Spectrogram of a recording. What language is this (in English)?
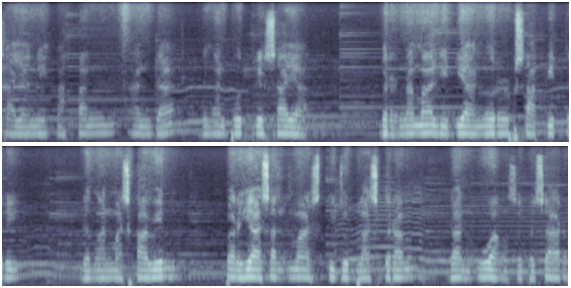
Indonesian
